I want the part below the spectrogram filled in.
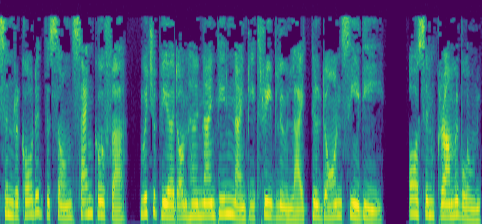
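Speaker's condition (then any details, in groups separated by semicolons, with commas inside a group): No condition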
